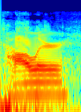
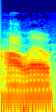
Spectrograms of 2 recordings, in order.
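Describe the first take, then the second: First: The word ends in an 'er' sound. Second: The word ends in an 'oh' sound.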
